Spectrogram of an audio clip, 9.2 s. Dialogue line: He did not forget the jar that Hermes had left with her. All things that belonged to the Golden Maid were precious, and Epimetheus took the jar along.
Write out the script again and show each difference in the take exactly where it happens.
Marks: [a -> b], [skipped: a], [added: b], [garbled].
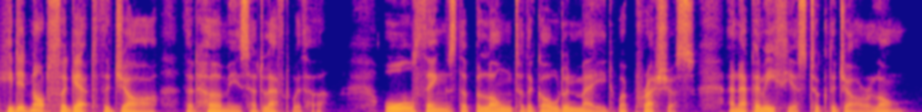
He did not forget the jar that Hermes had left with her. All things that belonged to the Golden Maid were precious, and Epimetheus took the jar along.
